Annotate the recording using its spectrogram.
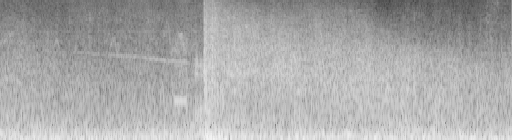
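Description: An explosion booms heavily.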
